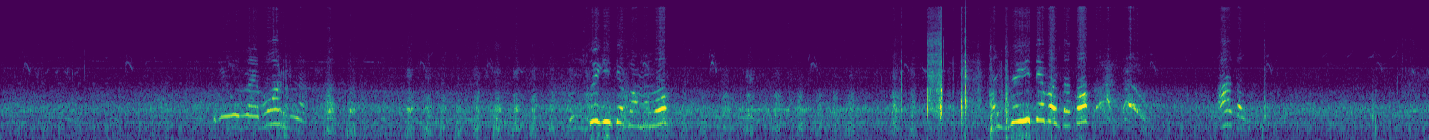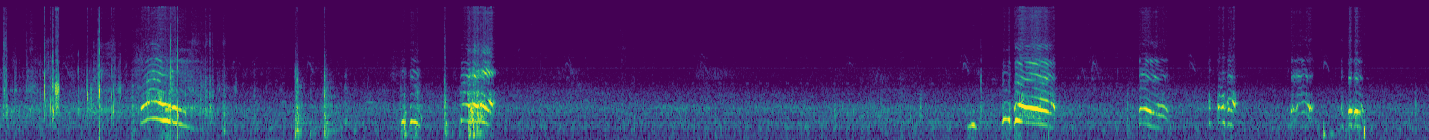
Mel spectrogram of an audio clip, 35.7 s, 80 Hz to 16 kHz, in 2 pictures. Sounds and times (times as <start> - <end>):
Bee, wasp, etc.: 0.0 - 35.7.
